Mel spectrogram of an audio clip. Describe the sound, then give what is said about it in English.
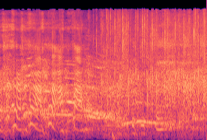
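Audience cheering and applause at a live comedy show, rising after a can of LaCroix is thrown in a game. Loud, dense clapping mixes with shouts, whoops and laughter from the crowd. “More people cheered for the demise of LaCroix than anything else tonight.”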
